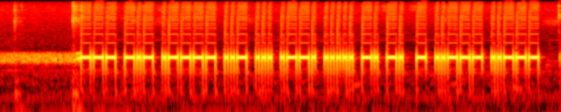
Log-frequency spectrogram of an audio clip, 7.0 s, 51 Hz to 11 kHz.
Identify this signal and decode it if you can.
Morse code, heard as a keyed tone, about 30 wpm, 690 Hz. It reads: OK1USP 5NN T22
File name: Archiv / CUC381 / OK1FGD CUC 381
